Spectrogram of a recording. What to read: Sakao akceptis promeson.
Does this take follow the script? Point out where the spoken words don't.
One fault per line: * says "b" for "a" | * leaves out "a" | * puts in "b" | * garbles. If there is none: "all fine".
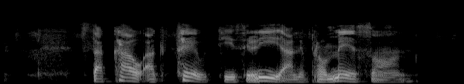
* puts in "lian"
